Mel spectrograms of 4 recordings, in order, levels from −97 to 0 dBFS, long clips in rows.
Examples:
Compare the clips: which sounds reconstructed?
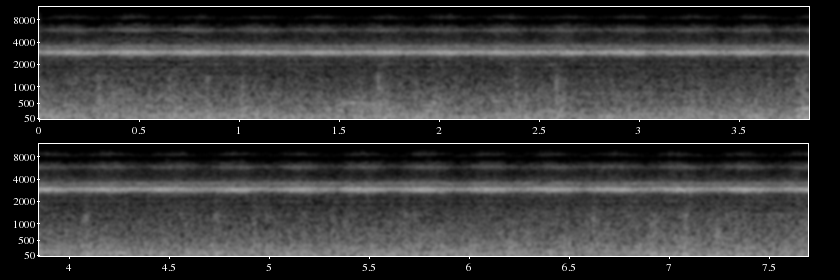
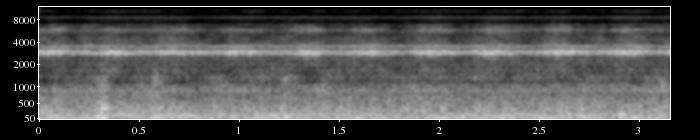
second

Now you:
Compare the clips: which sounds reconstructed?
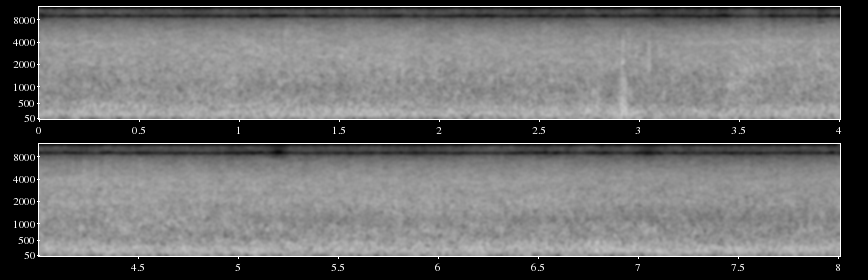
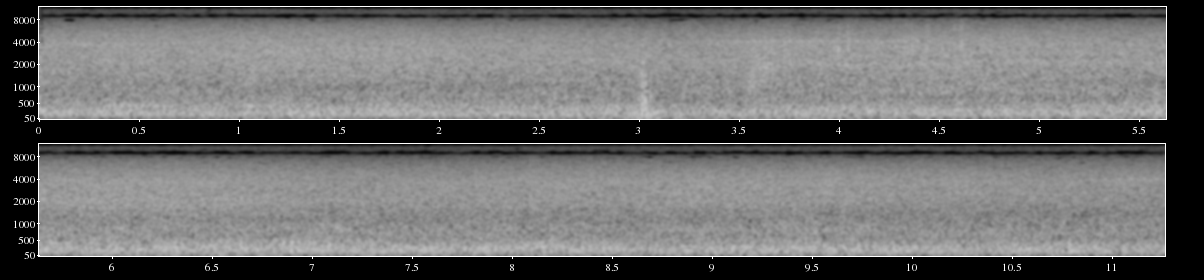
first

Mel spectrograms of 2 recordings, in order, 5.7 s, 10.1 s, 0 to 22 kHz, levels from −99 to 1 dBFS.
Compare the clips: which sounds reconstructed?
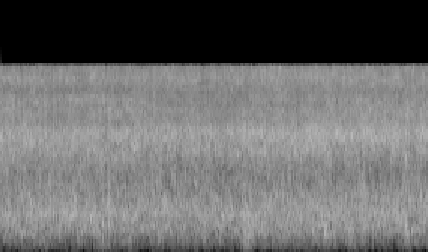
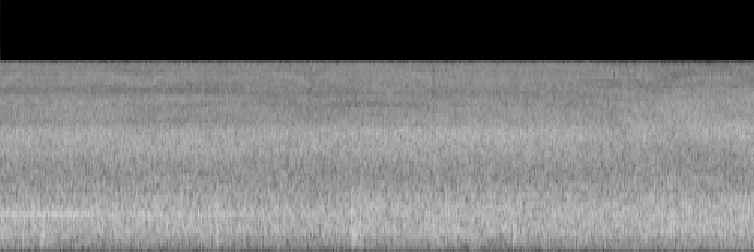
first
